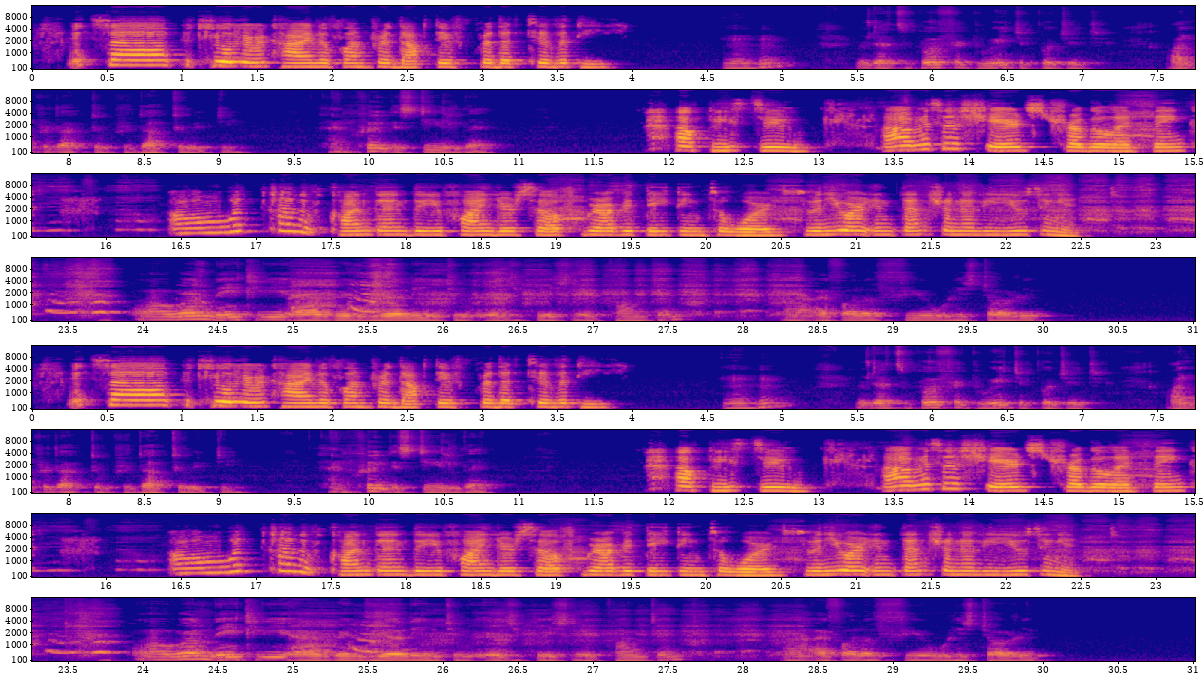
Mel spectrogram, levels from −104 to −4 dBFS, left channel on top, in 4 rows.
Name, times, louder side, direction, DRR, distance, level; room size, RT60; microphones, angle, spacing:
voice 1, 0.2-3.9 11.9-15.4 16.4-22.5, equal, ahead, 0.4 m, -24 dB
voice 2, 4.6-5.0 5.5-7.0 7.6-9.1 9.7-10.8 23.6-27.6 28.0-29.9, right 1 dB, 65° right, 3.8 m, -41 dB
sound 1, 12.3-12.6 13.4-13.9 14.9-16.3 17.3-17.9 18.9-19.5 20.4-21.0 21.3-23.8 24.2-24.4 25.0-28.4, left 2 dB, 35° left, 2.2 m, -48 dB
13.0 x 5.8 x 3.1 m
head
